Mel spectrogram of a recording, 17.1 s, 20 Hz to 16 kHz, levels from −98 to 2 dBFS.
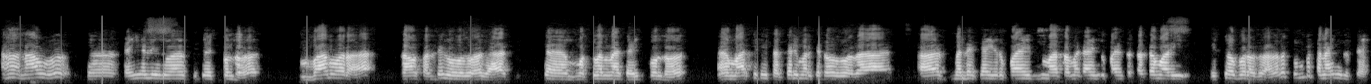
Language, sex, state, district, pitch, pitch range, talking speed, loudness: Kannada, male, Karnataka, Chamarajanagar, 140 Hz, 130-145 Hz, 80 wpm, -18 LUFS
